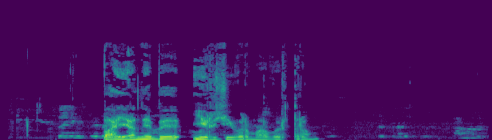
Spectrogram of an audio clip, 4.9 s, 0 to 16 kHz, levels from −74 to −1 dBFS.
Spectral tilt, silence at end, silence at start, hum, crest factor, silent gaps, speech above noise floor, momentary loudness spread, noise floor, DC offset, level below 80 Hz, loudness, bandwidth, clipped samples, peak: -6.5 dB/octave; 1.75 s; 0.6 s; none; 20 dB; none; 41 dB; 22 LU; -59 dBFS; under 0.1%; -54 dBFS; -18 LUFS; 11.5 kHz; under 0.1%; 0 dBFS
